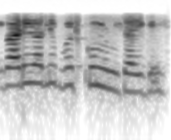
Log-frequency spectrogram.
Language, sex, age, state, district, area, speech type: Hindi, female, 45-60, Uttar Pradesh, Lucknow, rural, conversation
